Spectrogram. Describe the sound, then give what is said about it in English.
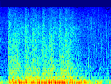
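An explosion in the video game Fallout begins with a sudden heavy boom, then a sustained, loud rumbling roar that continues to the end, with no talk. “I just had to blow him up to get them unstuck.”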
